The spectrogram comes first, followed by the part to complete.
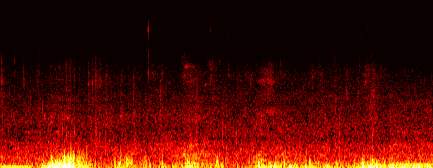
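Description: Wind buffeting the microphone as a gusty low rumble, strongest in a surge about a second in.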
